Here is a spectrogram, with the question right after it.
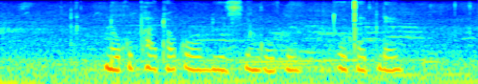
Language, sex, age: Xhosa, female, 32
